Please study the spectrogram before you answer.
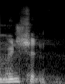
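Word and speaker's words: München: the movie in Bruges apparently we pronounced Bayern Munich incorrectly this is Bayern Munchen yeah but do we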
